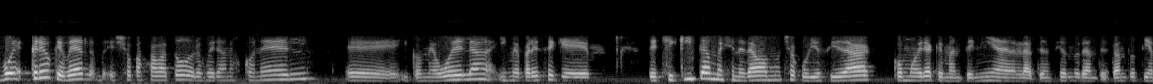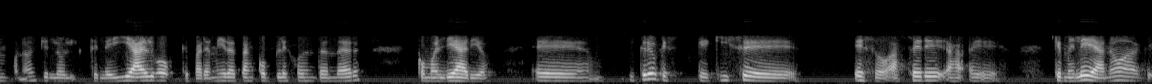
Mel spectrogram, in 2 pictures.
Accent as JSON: {"language": "Spanish", "town": "Centenario", "region": "Neuquén", "country": "Argentina", "tie": "born there", "said": "nací en Centenario, que es un pueblito que está al lado de Neuquén, sí. Ahí muy cerca."}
